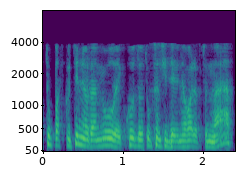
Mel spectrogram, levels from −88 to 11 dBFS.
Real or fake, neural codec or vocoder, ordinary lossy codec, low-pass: real; none; AAC, 16 kbps; 7.2 kHz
